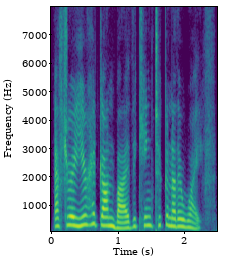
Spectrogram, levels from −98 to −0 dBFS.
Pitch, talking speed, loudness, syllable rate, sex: 265 Hz, 265 wpm, -16 LUFS, 5.8 syllables/s, female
